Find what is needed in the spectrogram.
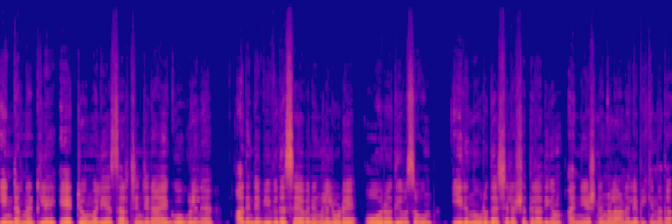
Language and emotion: Malayalam, neutral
